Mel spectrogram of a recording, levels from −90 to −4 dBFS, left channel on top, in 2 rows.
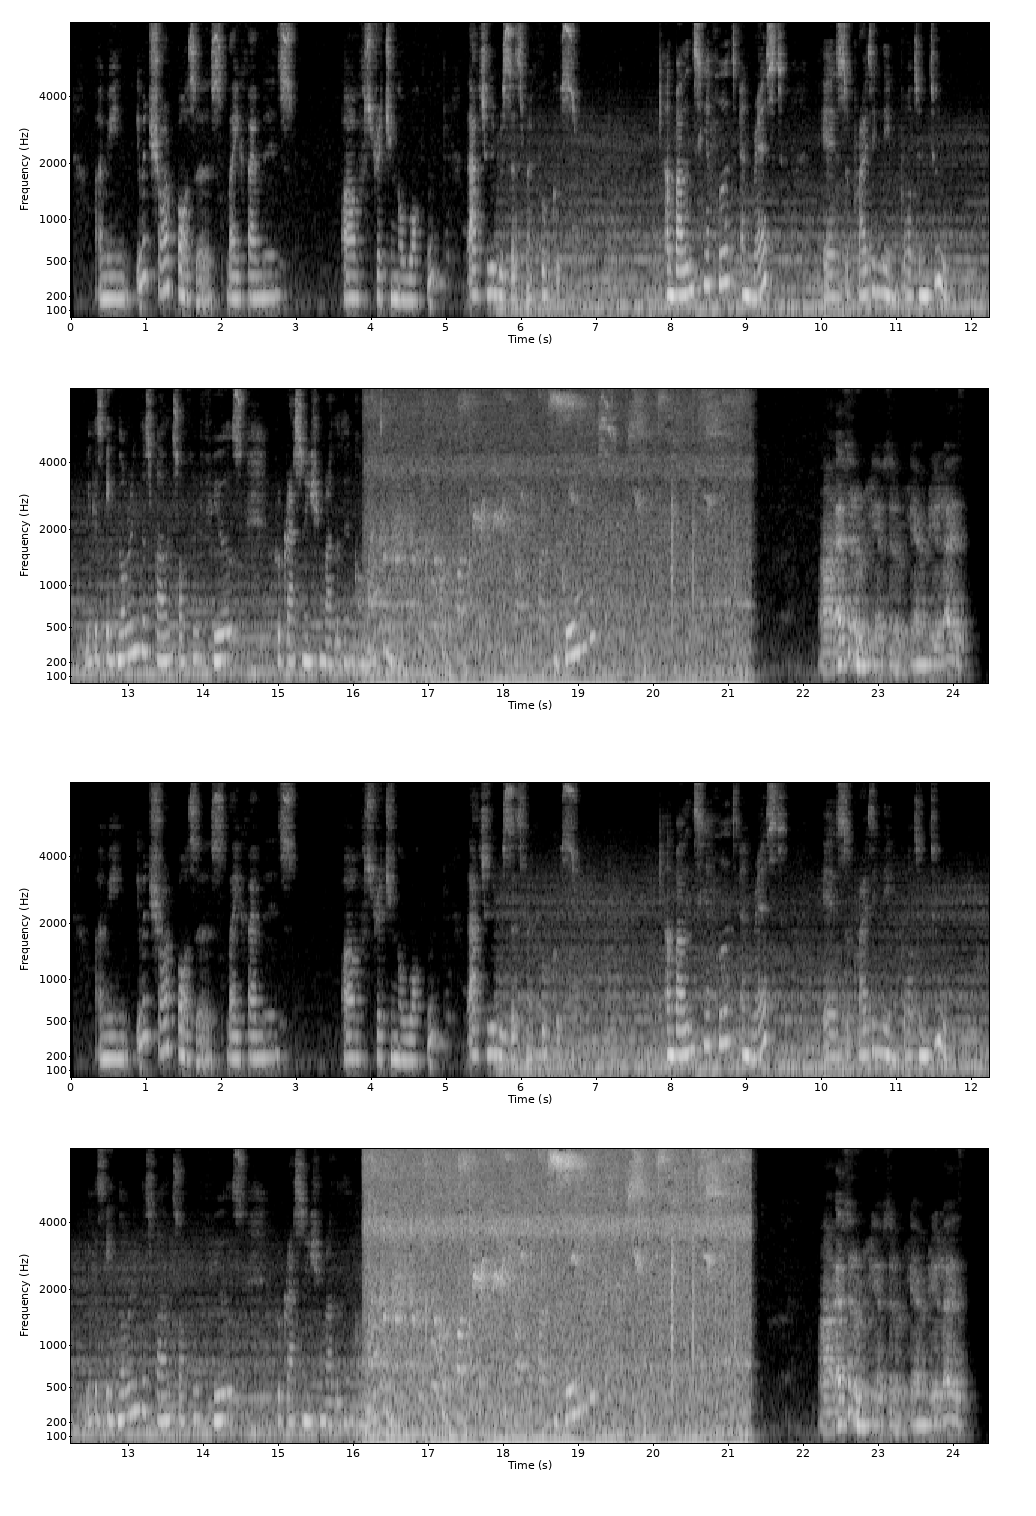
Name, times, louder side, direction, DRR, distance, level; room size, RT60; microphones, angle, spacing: voice 1, 0.3-2.9 3.6-6.7 7.8-9.5 10.0-11.8 12.4-17.1 18.6-19.5, left 2 dB, 35° left, 0.5 m, -30 dB
sound 1, 5.6-17.3, right 1 dB, 45° right, 2.7 m, -38 dB
sound 2, 16.1-21.3, right 9 dB, 75° right, 0.4 m, -25 dB
voice 2, 22.2-24.1, right 1 dB, 25° right, 2.3 m, -29 dB
9.2 x 6.7 x 2.7 m
head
